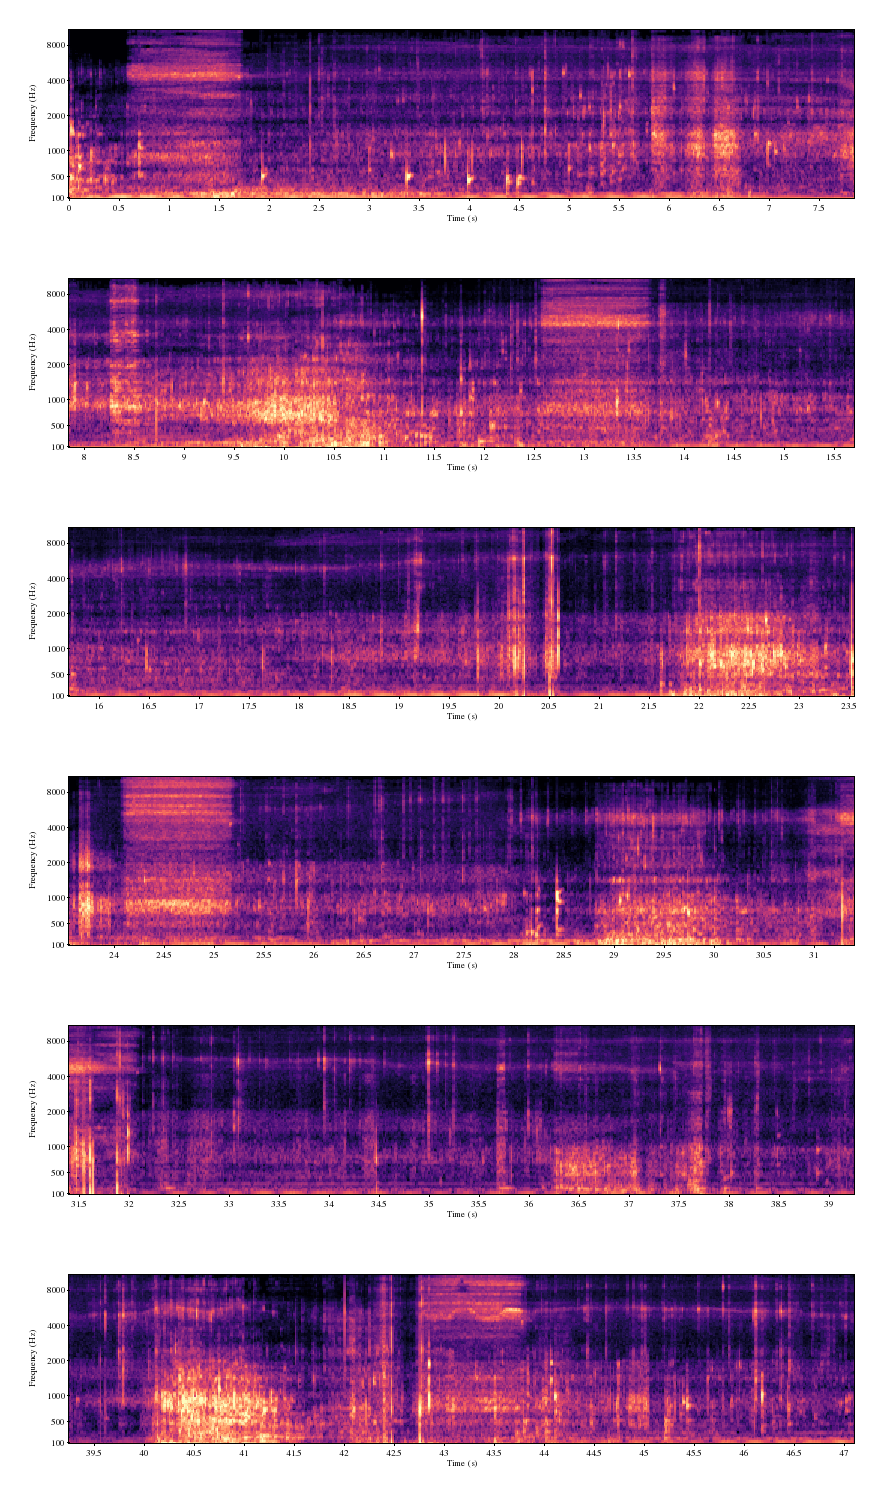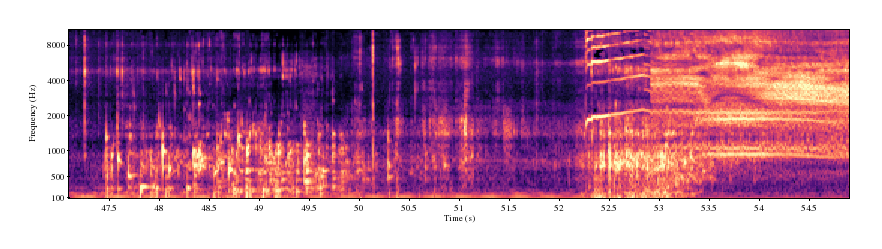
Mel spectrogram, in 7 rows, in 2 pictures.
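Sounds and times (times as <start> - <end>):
exhaled bubbles underwater: 0.0 - 34.8, 35.4 - 54.9
steady low hum: 0.0 - 54.9
regulator inhalation hiss: 0.6 - 1.7, 12.6 - 13.8, 24.1 - 25.3, 42.8 - 43.8.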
